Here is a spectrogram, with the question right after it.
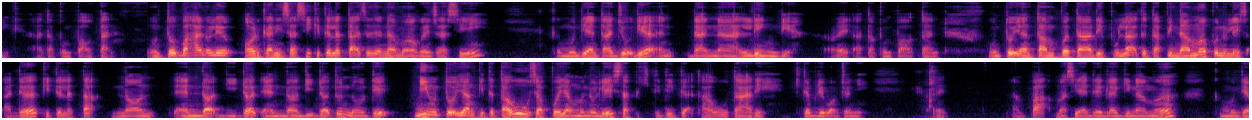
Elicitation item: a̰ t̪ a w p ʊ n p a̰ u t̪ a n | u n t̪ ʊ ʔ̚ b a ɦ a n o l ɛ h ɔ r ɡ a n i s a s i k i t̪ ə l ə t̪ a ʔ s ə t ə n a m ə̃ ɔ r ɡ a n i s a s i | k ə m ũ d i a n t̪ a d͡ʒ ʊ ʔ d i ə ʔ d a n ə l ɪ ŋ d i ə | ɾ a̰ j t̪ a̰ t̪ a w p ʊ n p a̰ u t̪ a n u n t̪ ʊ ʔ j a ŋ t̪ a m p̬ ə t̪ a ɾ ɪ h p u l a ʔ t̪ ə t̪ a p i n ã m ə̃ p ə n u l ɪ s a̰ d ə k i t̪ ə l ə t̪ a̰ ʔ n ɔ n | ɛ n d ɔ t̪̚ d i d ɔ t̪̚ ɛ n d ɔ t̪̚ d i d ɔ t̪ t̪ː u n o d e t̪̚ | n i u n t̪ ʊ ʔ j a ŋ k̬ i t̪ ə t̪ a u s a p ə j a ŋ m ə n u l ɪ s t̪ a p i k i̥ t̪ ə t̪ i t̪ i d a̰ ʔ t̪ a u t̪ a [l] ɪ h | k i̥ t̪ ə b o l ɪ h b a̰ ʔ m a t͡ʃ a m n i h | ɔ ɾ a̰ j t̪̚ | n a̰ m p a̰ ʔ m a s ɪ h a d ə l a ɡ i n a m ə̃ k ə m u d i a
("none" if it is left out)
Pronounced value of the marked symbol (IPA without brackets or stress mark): ɾ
